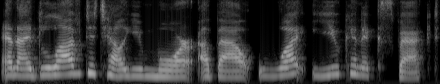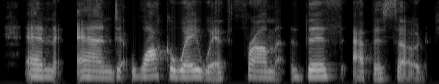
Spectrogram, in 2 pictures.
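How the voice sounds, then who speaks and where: Over a quiet background, a woman talks at a very slow pace. Her medium-pitched voice has lively intonation. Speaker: podcast host. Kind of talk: interview.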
